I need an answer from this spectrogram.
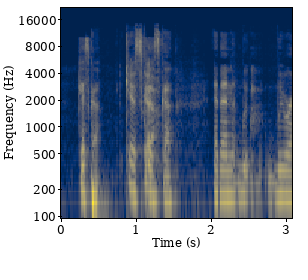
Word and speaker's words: Kiszka: Kiska is common or when I when I take on the stage persona of Papa kishka mm-hmm that's more proper polish way to do it so so it was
